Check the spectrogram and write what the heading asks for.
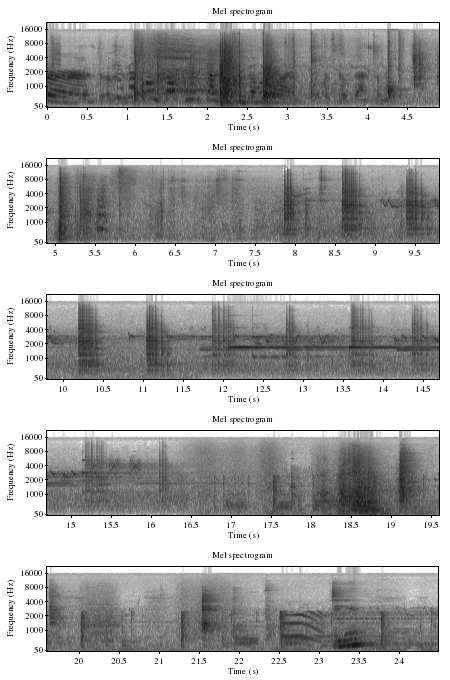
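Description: Metal tube wind chimes ringing, struck at irregular moments, with ringing tones that linger after some strikes.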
